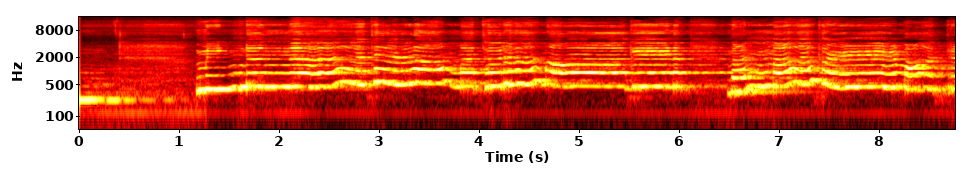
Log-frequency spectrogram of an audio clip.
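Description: A woman singing a slow invocation prayer solo into a microphone, holding long notes with ornamented turns. She pauses for breath about a second in and again near six seconds.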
